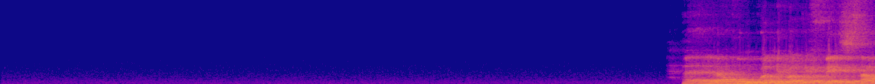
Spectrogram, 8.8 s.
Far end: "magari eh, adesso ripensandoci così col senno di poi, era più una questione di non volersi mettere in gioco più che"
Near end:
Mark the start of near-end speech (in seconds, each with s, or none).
6.8 s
